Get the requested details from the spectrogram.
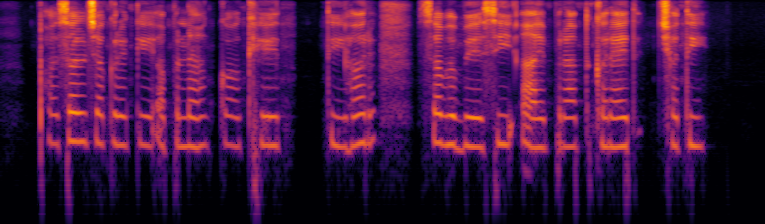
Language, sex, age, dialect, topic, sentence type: Maithili, female, 41-45, Southern/Standard, agriculture, statement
